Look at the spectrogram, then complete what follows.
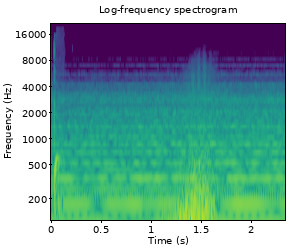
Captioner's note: screen popping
